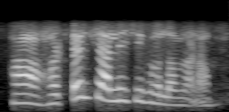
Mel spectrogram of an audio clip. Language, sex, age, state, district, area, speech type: Odia, female, 30-45, Odisha, Sambalpur, rural, conversation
